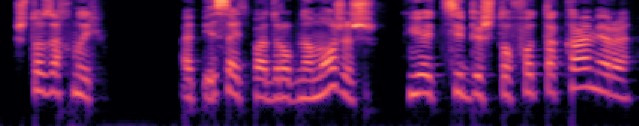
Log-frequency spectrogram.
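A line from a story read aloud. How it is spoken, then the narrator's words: Eagle's snort. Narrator (Russian): хмыкнул орел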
